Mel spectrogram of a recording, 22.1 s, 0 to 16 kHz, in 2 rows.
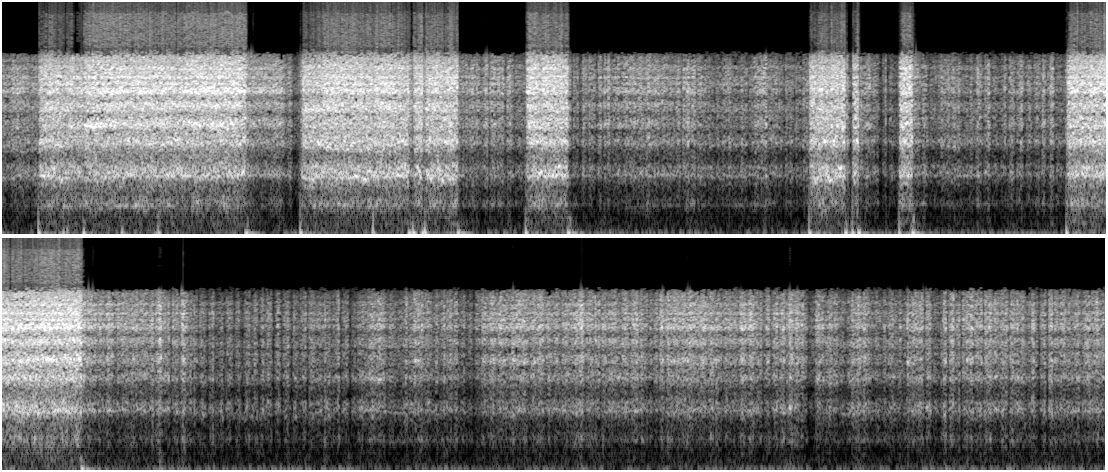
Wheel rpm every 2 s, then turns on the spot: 220, 210, 220, 230, 230, 220, 220, 220, 230, 220, 230.
none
